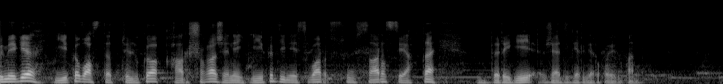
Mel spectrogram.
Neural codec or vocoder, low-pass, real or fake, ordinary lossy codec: codec, 16 kHz, 2 kbps, FunCodec, trained on Chinese and English, 25 frames a second; none; fake; none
